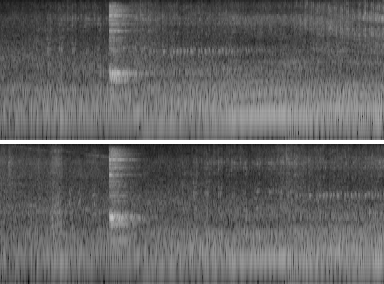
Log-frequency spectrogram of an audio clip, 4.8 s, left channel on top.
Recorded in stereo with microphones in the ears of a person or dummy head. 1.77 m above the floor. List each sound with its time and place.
1.4 s a cowbell: 10° right (ahead or behind), 1.3 m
